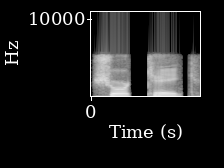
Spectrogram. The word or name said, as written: shortcake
